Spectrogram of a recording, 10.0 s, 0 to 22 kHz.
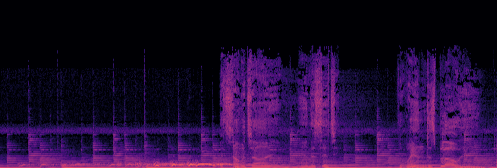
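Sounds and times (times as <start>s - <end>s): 
wavering higher calls: 0.2s - 6.1s
owl hooting: 0.3s - 5.6s
steady layered low drone: 0.3s - 6.0s
speech: 4.6s - 6.9s, 8.1s - 9.7s.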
